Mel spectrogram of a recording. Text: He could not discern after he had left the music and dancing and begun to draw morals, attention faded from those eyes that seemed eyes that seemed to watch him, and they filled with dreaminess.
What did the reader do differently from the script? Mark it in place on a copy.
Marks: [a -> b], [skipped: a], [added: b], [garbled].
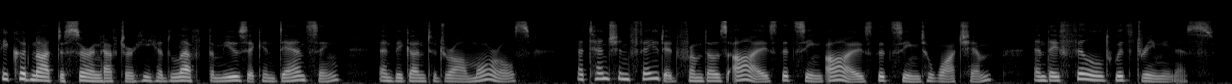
He could not discern after he had left the music and dancing and begun to draw morals, attention faded from those eyes that seemed eyes that seemed to watch him, and they filled with dreaminess.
